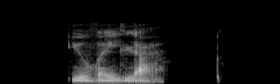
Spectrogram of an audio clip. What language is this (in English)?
Kabyle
